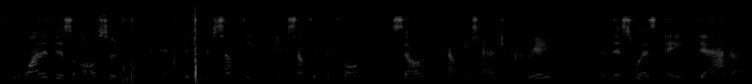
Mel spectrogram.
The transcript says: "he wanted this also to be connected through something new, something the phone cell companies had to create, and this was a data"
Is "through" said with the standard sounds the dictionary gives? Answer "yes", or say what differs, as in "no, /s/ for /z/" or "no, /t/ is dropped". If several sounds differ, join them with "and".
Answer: yes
